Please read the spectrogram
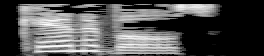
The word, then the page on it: cannibals: British English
